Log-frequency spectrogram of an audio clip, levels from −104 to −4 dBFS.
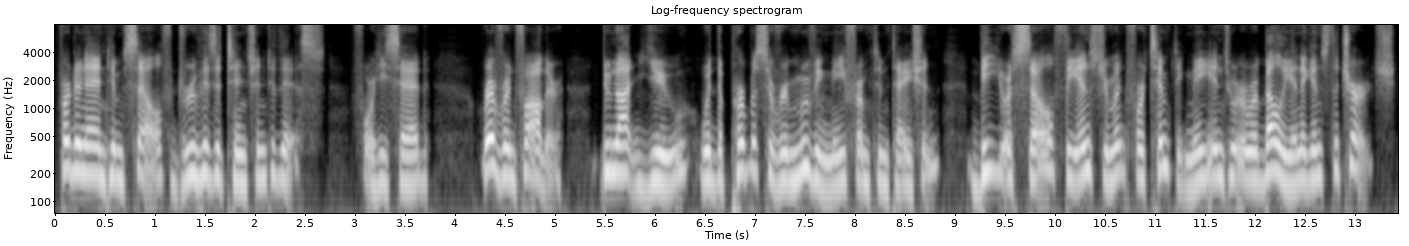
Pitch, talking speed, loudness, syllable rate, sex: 180 Hz, 160 wpm, -21 LUFS, 4.9 syllables/s, male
